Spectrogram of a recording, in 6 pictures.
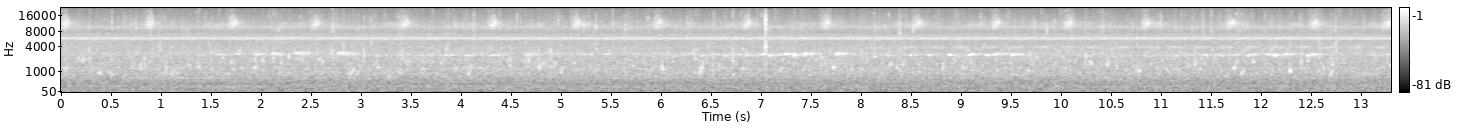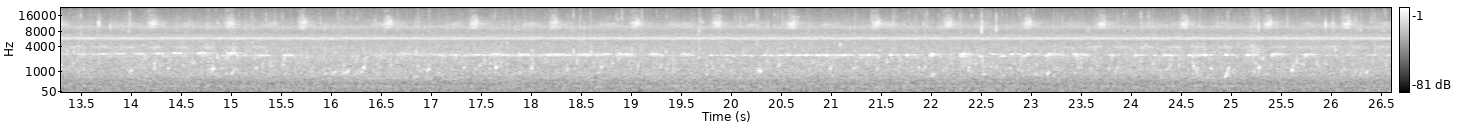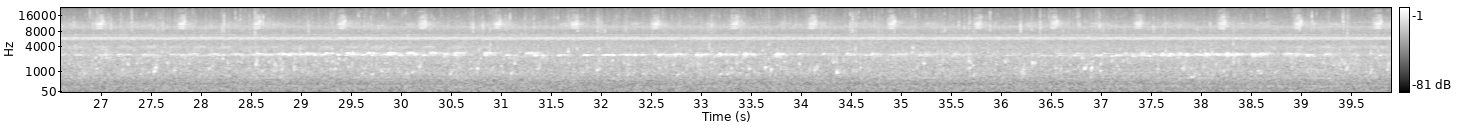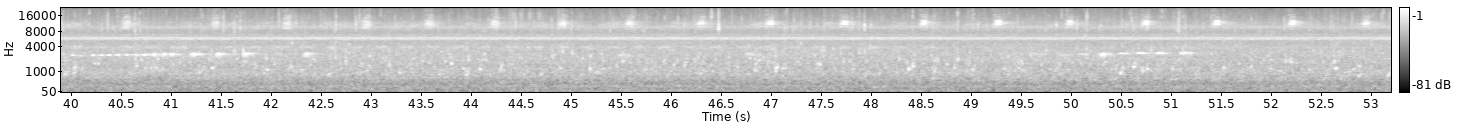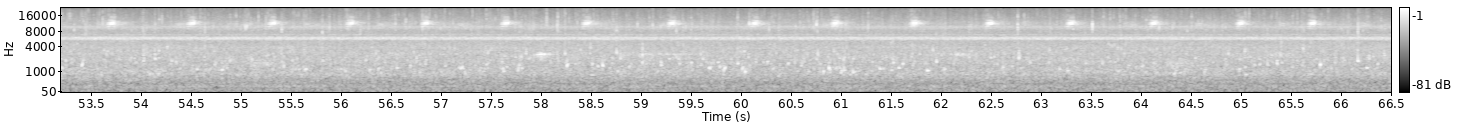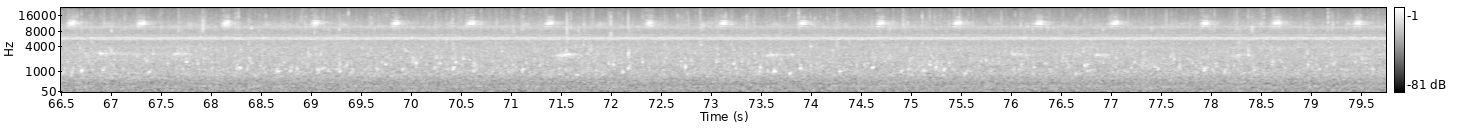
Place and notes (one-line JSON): {"title": "種瓜路50號, 埔里鎮桃米里 - Frogs and water sound", "date": "2016-07-14 00:29:00", "description": "Frogs and water sound\nZoom H2n MS+ XY", "latitude": "23.95", "longitude": "120.91", "altitude": "546", "timezone": "Asia/Taipei"}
